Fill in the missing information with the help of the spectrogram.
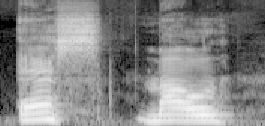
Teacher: You got it right there with a slight TH after the D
